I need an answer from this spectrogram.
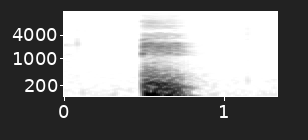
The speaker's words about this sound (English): Stop coughing like that.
